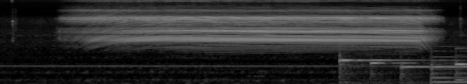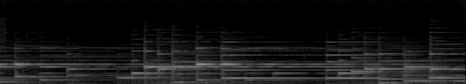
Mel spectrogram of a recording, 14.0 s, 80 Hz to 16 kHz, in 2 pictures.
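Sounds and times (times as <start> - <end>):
small fan motor whining: 0.0 - 6.7
piano music: 5.3 - 14.0.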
